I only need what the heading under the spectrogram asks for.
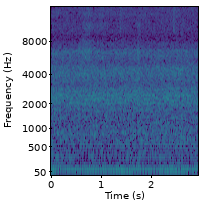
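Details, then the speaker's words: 1995 Harbor Breeze Summit ceiling fan running on low speed, which is unusually fast: even low drone with soft regular pulsing, no rubbing or clicking; runs smoothly. "And this thing has extremely fast low speed. I don't know why. It just does. Alright. Here it is fired up on low."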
